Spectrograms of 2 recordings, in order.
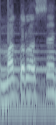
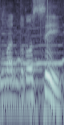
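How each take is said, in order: First: The vowel is an open a sound. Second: The vowel is tilted toward an e sound. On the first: This is the common reading. "Kita madrasah" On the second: This is the reading of regions near Syria. "itu sering pakai imalah"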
